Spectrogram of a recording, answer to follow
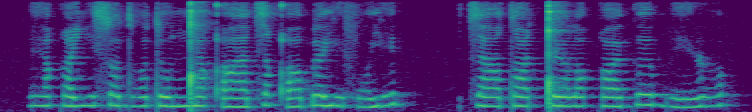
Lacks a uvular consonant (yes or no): no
